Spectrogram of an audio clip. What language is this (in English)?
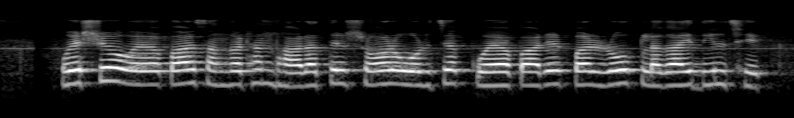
Magahi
